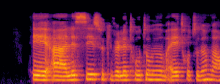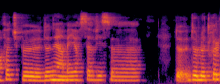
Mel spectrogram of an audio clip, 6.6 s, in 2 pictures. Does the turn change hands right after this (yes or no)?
yes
